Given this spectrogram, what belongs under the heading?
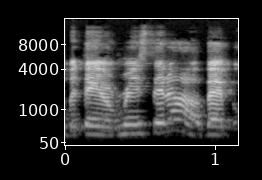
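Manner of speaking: usual speaking voice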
